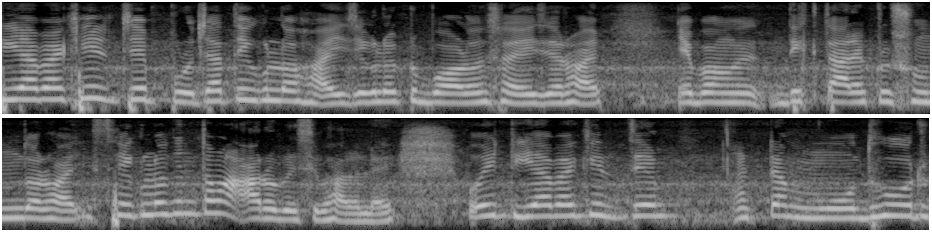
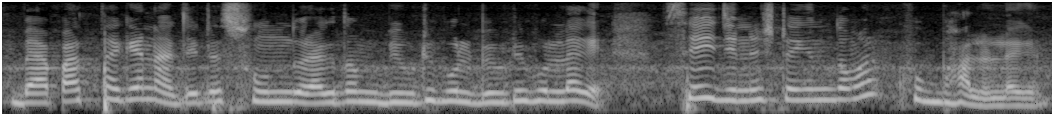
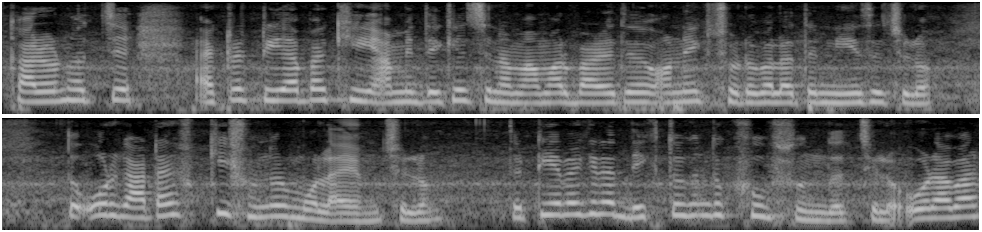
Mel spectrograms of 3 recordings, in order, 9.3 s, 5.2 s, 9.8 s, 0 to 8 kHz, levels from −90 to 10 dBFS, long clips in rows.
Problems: constant background noise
